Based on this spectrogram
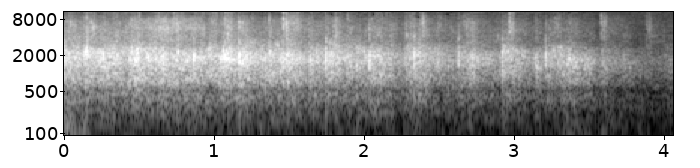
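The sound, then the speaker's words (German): A church audience applauds steadily during a sermon, a dense wash of many hands clapping at once that holds fairly loud throughout, then tapers slightly toward the end. “Gib ihnen einen Applaus.”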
